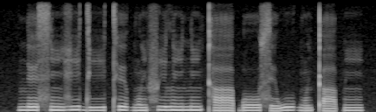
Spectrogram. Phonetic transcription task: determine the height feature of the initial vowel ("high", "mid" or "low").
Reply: mid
